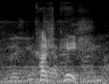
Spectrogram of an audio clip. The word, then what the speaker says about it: Cascais: Today's adventures on Eating Global will take us to Cascais, or as the locals say it in Portuguese, Cascais.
